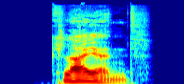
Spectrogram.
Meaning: client
- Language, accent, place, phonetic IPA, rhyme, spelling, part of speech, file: German, Germany, Berlin, [ˈklaɪ̯ənt], -aɪ̯ənt, Client, noun, De-Client.ogg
